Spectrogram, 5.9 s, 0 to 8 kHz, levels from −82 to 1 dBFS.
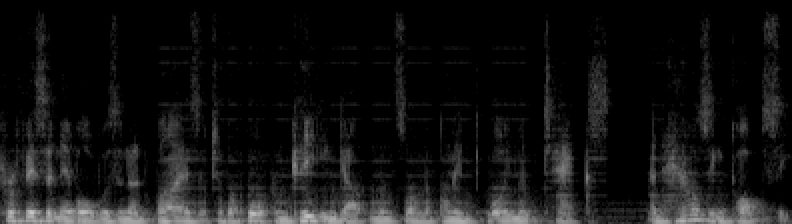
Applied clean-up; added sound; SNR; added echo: neural separator model SepFormer DNS4.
